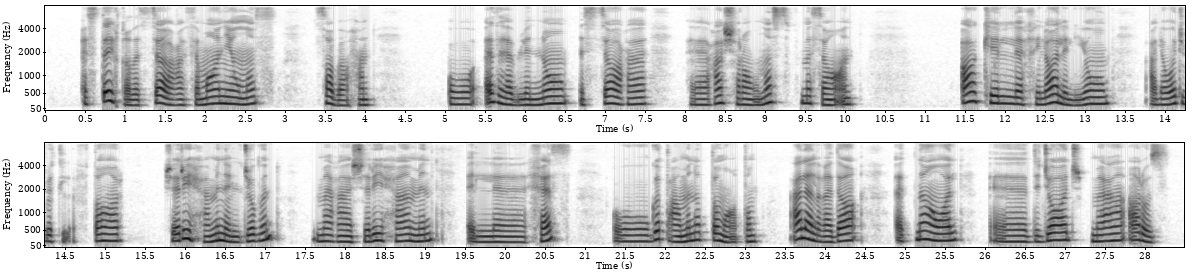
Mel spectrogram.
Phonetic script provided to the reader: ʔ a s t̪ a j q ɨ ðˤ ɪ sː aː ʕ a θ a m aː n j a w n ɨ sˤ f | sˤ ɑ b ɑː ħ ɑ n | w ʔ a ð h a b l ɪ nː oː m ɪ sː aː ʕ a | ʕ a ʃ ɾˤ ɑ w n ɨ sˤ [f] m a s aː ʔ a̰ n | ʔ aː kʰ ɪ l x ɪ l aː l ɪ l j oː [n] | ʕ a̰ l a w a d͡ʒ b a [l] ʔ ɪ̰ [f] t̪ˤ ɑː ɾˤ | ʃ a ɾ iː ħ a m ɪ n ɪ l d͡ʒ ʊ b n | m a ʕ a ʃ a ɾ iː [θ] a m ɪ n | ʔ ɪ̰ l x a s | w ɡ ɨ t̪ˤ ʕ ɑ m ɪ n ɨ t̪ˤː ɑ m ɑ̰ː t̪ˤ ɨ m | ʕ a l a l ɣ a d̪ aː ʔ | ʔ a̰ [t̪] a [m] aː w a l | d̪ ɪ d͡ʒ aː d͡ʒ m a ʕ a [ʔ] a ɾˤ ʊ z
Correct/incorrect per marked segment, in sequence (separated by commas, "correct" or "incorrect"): correct, incorrect, correct, correct, incorrect, correct, incorrect, correct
